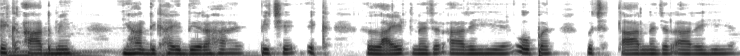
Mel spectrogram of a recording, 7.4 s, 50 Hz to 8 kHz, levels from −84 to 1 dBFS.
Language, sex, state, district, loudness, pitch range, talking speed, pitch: Hindi, male, Jharkhand, Ranchi, -16 LUFS, 150-160 Hz, 170 wpm, 155 Hz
